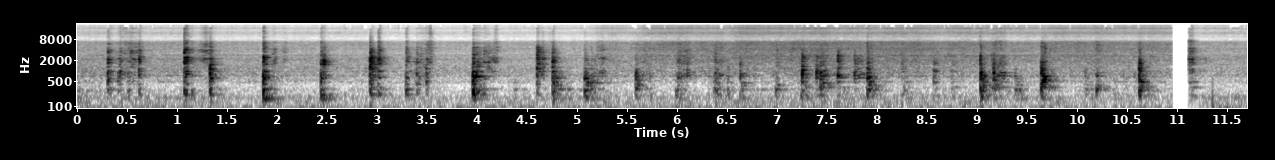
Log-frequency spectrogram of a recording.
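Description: Capsicum being stirred and fried in a masala mixture for Agri-Koli style chicken masala pav, with repeated sharp scraping strokes of a spoon over a steady close sizzle, no talk.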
